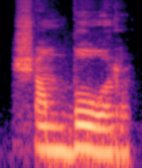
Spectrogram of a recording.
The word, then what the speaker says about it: Chambord: Okay, so the D is silent. Yeah, I just said that live. Okay. Chambord.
